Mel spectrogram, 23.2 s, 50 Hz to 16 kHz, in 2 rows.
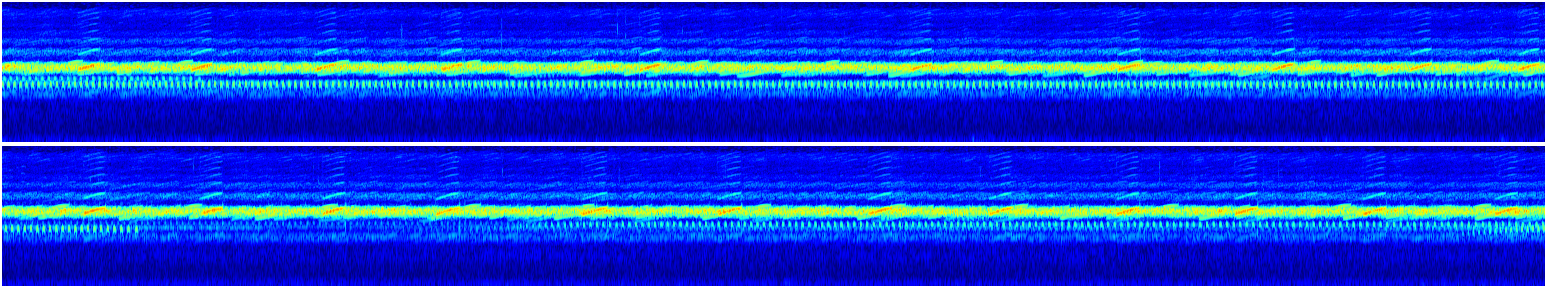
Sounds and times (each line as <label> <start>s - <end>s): Frogs 0.0s - 23.1s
